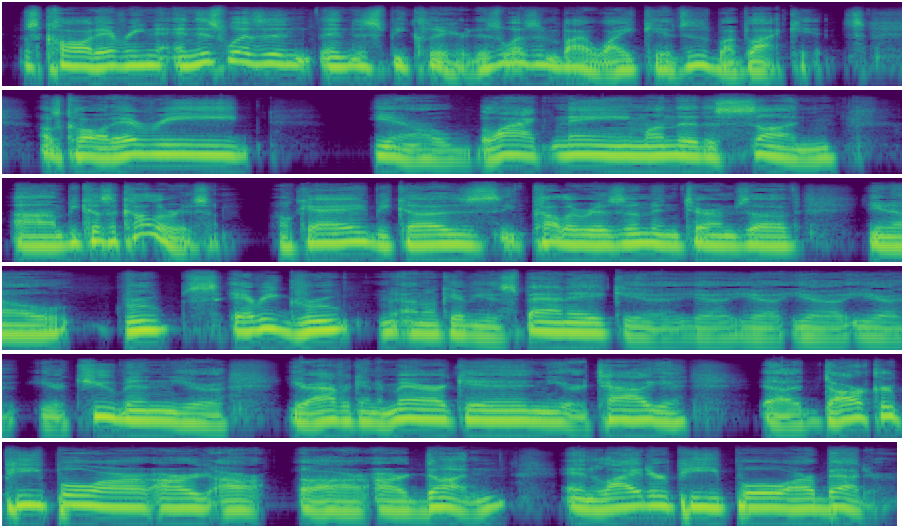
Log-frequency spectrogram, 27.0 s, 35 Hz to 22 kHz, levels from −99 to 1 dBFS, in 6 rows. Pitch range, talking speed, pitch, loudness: 125-160 Hz, 175 wpm, 145 Hz, -21 LUFS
